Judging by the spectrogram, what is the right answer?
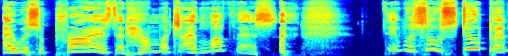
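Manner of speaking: emotional, choked-up voice lifted high. Describing a Christmas event with Mrs. Claus, choked up. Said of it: "I don't know why I'm getting choked up".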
